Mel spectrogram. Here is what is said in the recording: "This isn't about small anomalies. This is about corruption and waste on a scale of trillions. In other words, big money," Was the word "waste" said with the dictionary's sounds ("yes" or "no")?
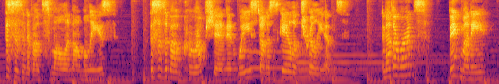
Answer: yes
